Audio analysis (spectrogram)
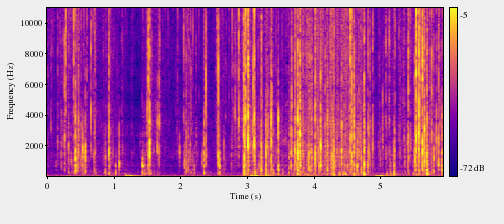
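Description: Fingertips squeeze and rub the clear-and-yellow plastic film of a full TUC cracker packet, seen from its underside. Dense, bright crinkling and crackling comes in quick irregular bursts, with almost no low end, growing louder and busier in the second half.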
